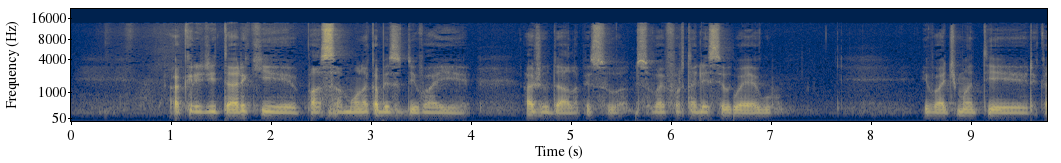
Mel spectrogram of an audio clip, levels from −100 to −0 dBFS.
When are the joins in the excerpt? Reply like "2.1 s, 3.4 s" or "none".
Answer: 3.5 s, 5.6 s, 6.6 s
